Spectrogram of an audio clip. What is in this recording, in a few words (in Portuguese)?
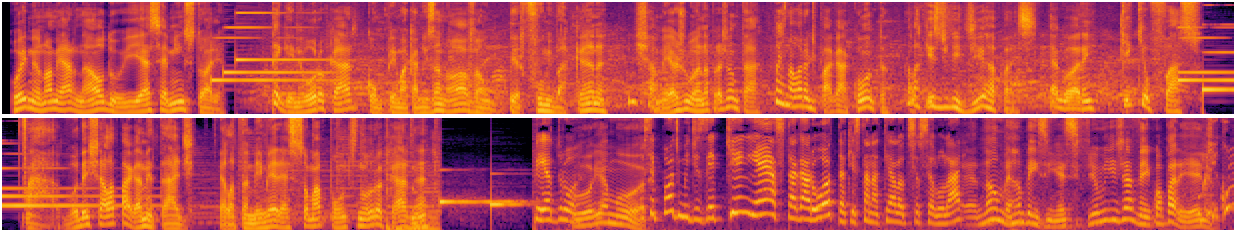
Locução Ator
